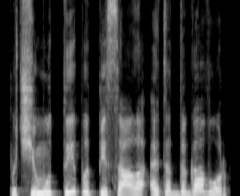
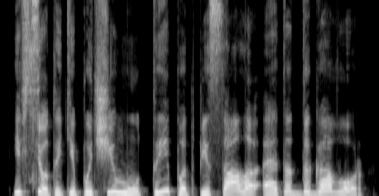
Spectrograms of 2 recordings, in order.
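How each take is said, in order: First: Brisk, slightly raised insistent question; persistent questioning. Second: Unrelenting questioning. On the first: Mother questions daughter about the contract, mildly insistent. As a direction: press for an answer without dragging it out. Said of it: "не унималась мать". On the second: Mother returns to the contract, deliberately insistent. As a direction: ask it deliberately, giving each word room. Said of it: "Матушка явно не желала униматься". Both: A narrator's reading.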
